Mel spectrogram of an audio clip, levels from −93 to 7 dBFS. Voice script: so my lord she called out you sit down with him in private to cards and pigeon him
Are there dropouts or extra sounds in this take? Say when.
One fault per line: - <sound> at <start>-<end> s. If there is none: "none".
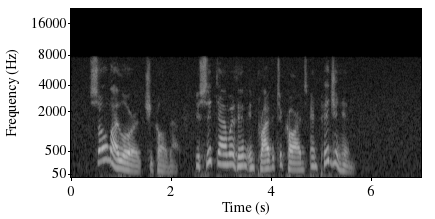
none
